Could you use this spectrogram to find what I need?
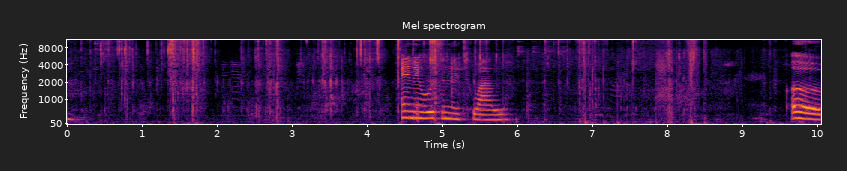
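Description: A foil card wrapper crinkles as it is torn open.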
